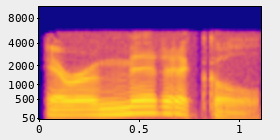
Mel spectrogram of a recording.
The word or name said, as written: eremitical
